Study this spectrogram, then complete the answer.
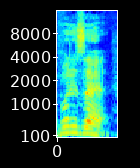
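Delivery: high-pitched worried question; mock-worried kid's question; imitated worry. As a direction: imitate a son getting anxious. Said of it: "But he starts worrying".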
